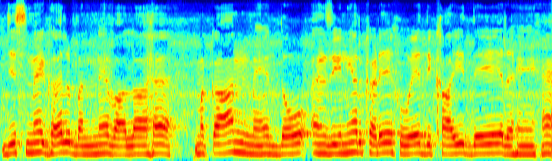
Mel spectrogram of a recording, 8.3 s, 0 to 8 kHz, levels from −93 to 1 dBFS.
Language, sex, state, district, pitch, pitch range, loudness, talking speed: Hindi, male, Punjab, Fazilka, 165 Hz, 155-170 Hz, -13 LUFS, 110 wpm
